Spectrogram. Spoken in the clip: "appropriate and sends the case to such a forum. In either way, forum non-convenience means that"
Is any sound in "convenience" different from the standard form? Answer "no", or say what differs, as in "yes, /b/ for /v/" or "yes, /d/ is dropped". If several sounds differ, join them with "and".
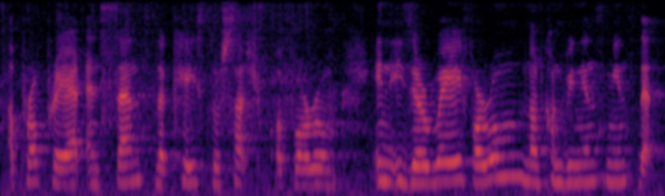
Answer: no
